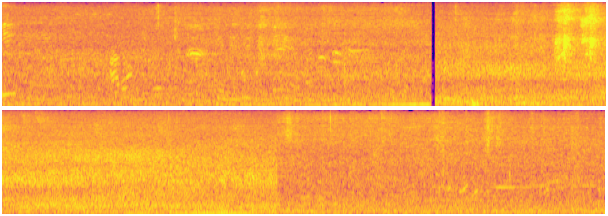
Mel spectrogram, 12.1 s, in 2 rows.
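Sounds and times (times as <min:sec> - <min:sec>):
traffic hum: 0:00.0 - 0:12.0
bird squawking harshly: 0:05.5 - 0:06.1.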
